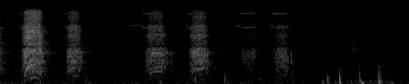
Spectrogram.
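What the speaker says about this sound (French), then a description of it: "il ne nous reste plus qu'à la visser" A screw is driven into a wall anchor while hanging a picture, heard as faint, close bursts of grinding turns followed by a few quick small clicks, with no talking.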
